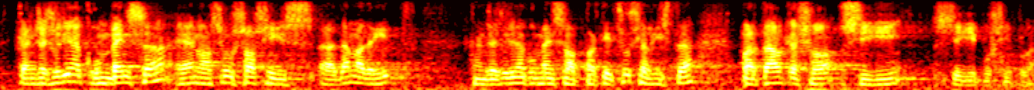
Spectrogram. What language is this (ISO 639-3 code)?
cat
